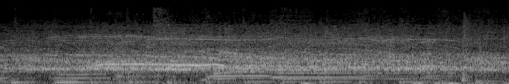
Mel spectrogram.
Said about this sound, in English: Now, ladies and gentlemen, let's give a big hand for …, …, …, …. …, ….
